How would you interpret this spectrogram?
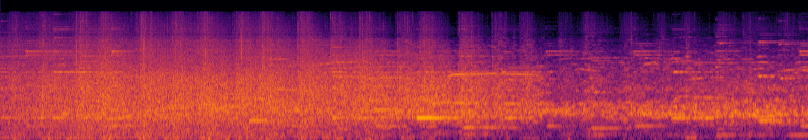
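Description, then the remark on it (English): A concert crowd in a played recording of an encore roars and cheers in a dense, steady wash of noise with scattered claps and shouts, easing slightly after a few seconds as faint tones of music emerge underneath. “You can kind of hear the crowd's energy realizing what's happening.”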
